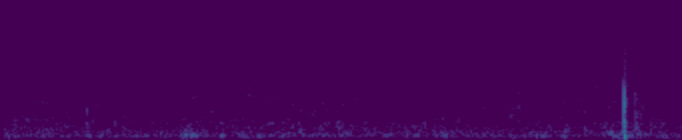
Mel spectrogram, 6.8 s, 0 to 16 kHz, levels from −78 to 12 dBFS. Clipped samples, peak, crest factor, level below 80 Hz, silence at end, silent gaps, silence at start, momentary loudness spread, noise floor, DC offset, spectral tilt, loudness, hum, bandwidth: under 0.1%; -10 dBFS; 42 dB; -70 dBFS; 0.55 s; none; 6.25 s; 25 LU; -69 dBFS; under 0.1%; -5.5 dB/octave; -39 LUFS; none; 7.4 kHz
